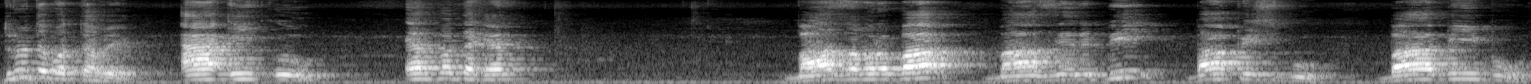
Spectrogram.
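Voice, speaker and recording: High-voiced man teaching Arabic letters. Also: animated, reverberant, poor audio. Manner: repeats drills slowly and patiently, asks and answers own questions. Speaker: Quran teacher. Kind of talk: Arabic reading lesson.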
